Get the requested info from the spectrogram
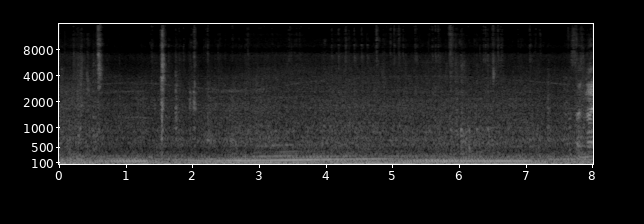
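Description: Semi tractor's diesel engine running under way with no trailer, a steady low drone over road noise. The engine note rises slightly about two seconds in and eases back down near the end.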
